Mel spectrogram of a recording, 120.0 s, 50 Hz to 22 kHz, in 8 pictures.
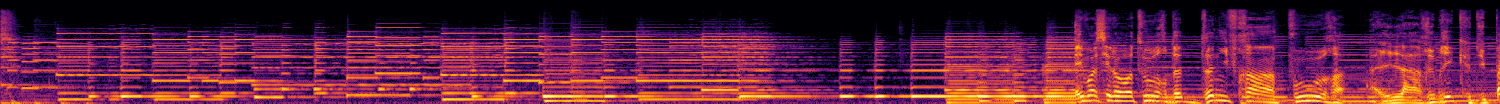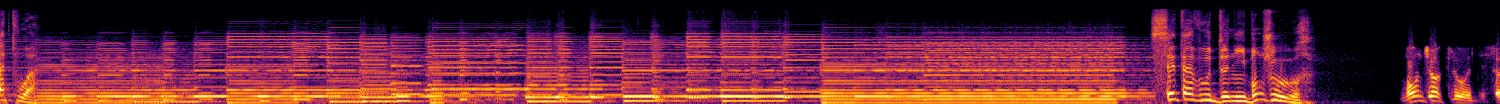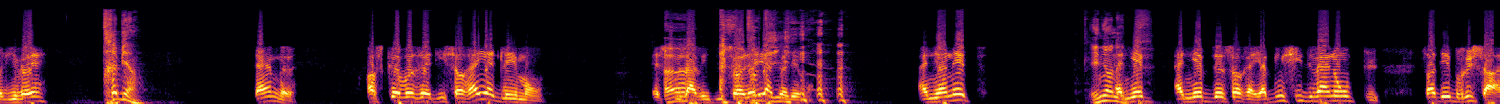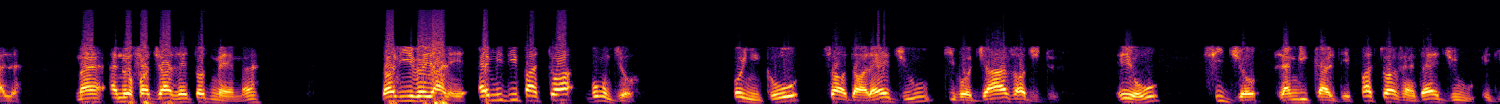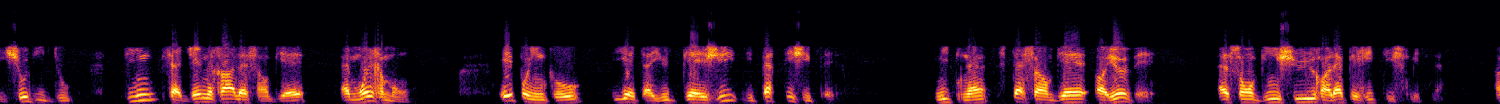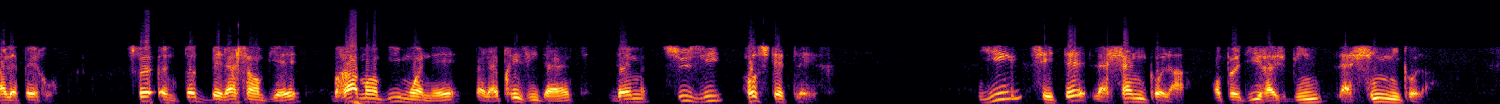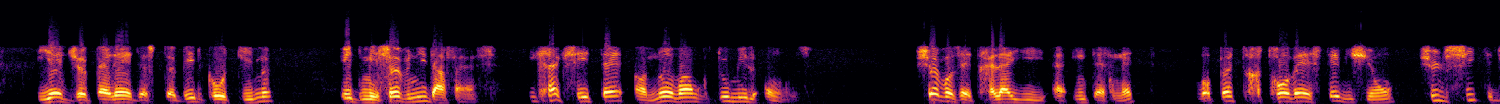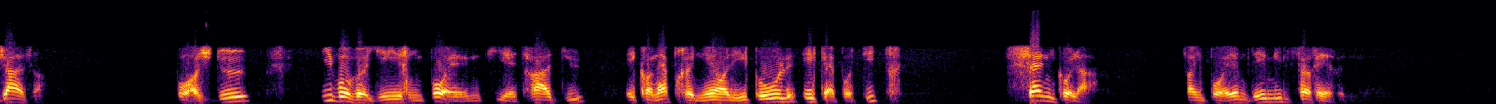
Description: Rubrique en patois du 7 décembre 2014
